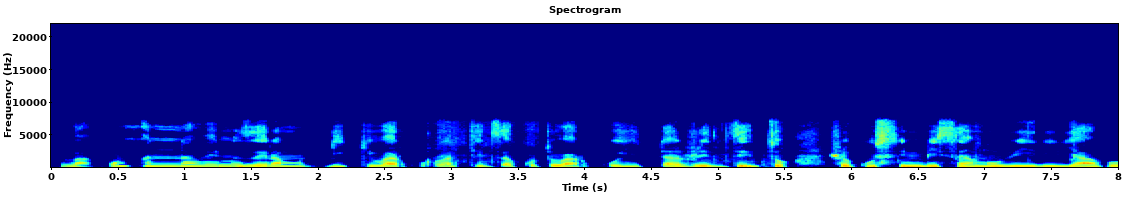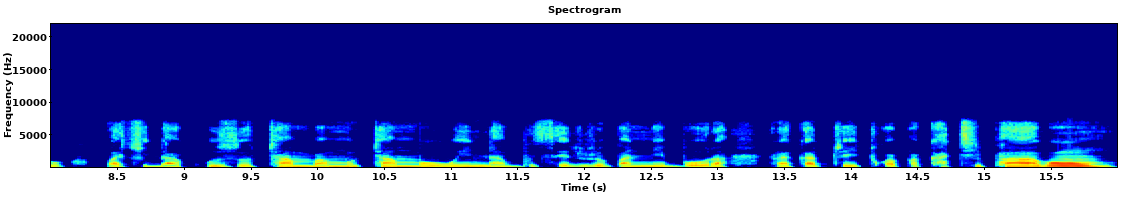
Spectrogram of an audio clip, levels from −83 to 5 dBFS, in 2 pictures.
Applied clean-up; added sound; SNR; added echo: none; none; none; none.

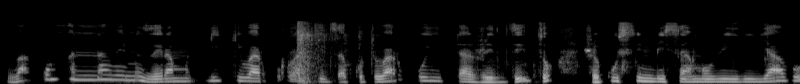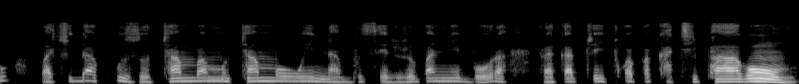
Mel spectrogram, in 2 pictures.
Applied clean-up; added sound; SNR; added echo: none; Shatter; 18 dB; none.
